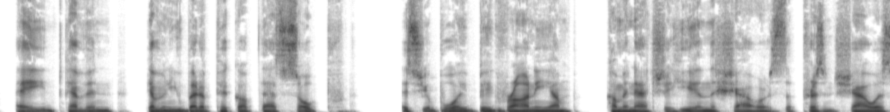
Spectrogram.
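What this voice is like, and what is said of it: Bad Italian New York accent. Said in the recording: “That's my shitty Italian accent. New York.”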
